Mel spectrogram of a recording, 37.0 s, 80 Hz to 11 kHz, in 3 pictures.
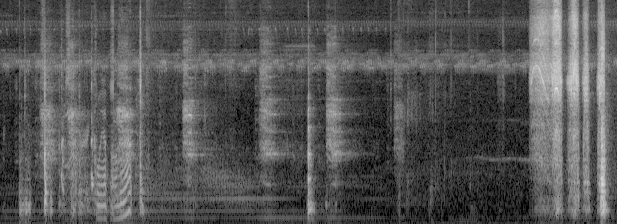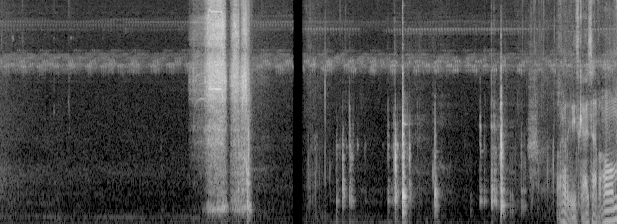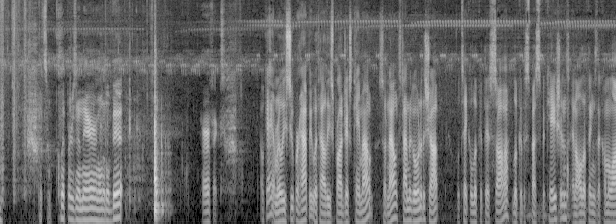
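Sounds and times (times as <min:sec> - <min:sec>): high insect buzz: 0:00.0 - 0:09.1, 0:10.5 - 0:18.7
power tool working on wood: 0:10.6 - 0:12.2, 0:16.2 - 0:17.4.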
